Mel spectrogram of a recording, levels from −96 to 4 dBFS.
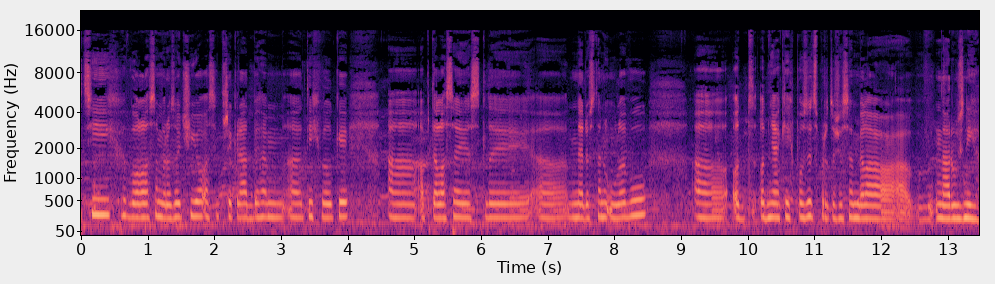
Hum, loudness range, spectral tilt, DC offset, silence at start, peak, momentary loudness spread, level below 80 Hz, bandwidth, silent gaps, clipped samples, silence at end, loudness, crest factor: none; 2 LU; -5 dB/octave; under 0.1%; 0 s; -8 dBFS; 7 LU; -52 dBFS; 16 kHz; none; under 0.1%; 0 s; -23 LUFS; 14 dB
